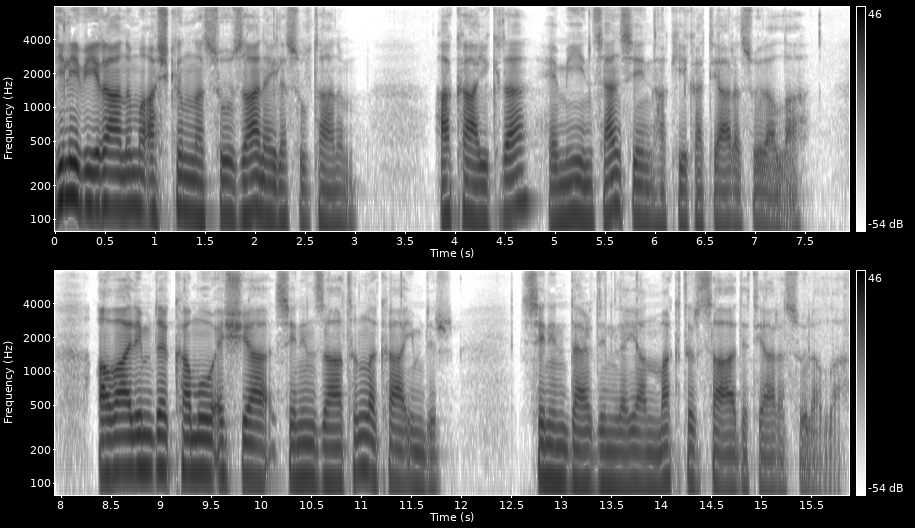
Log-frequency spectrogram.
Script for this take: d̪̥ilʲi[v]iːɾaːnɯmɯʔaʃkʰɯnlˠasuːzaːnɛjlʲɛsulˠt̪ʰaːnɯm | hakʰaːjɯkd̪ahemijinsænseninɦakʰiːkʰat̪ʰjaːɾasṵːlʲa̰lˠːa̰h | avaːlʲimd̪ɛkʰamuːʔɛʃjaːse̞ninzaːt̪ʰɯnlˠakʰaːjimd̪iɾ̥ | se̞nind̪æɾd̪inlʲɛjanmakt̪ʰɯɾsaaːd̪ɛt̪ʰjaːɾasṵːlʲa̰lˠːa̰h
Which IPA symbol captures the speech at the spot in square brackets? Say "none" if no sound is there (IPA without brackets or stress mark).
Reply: v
